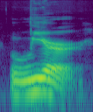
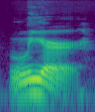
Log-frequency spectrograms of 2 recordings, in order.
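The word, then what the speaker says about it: lire: And then this one, because it ends in that RE, I can pronounce that R. I'm supposed to pronounce that R sound. Lear. Lear.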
